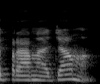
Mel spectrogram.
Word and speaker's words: pranayama: También estaba viendo eh, que si nos puedes explicar un poco más de lo que son las técnicas de pranayama. No sé si lo dije bien. Sí, pues mira, el pranayama es el arte de la respiración.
